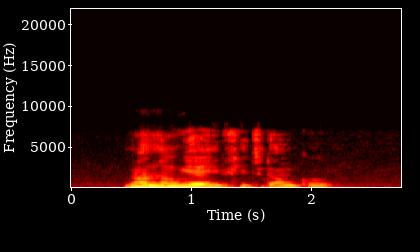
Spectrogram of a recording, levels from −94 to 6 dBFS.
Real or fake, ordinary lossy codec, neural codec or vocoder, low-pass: real; Opus, 32 kbps; none; 7.2 kHz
